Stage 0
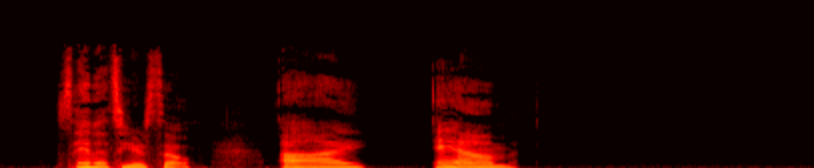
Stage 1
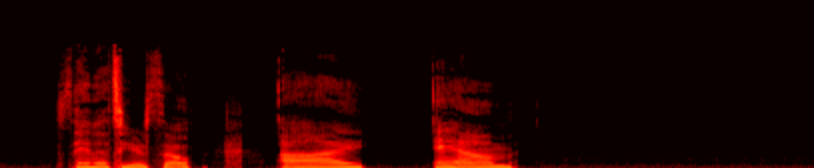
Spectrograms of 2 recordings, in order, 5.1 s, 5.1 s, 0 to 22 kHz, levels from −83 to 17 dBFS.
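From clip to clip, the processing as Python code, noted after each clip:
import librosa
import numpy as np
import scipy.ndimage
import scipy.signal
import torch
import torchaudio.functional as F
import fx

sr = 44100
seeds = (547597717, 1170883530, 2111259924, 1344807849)

y = fx.level_steps(x, sr, step_db=20)
y = F.gain(torch.from_numpy(y), 8.0).numpy()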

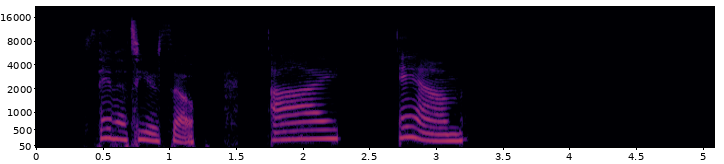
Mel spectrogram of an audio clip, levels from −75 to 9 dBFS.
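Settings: y = fx.low_shelf(x, sr, hz=100.0, db=-5.0)
y = F.gain(torch.from_numpy(y), -4.5).numpy()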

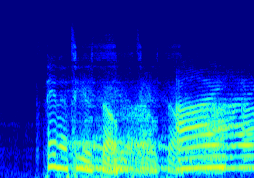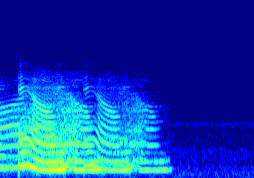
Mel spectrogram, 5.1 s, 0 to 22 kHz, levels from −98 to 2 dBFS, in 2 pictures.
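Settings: y = scipy.signal.sosfilt(scipy.signal.butter(2, 1600.0, 'lowpass', fs=sr, output='sos'), x)
y = y + 10.0 ** (-8.0 / 20.0) * np.pad(y, (int(653 * sr / 1000.0), 0))[:len(y)]
y = fx.rev_gated(y, sr, seeds[0], gate_ms=420, shape='rising', drr_db=3.5)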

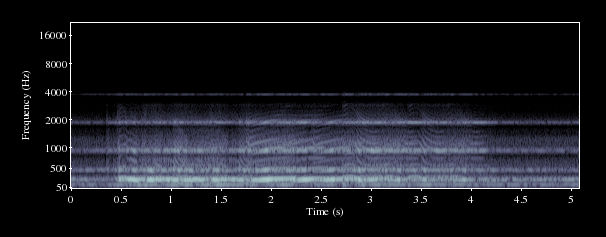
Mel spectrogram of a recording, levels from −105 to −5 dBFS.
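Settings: y = fx.bin_compress(x, sr, power=0.4)
y = fx.octave_resonator(y, sr, note='A#', decay_s=0.2)
y = F.gain(torch.from_numpy(y), 6.5).numpy()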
